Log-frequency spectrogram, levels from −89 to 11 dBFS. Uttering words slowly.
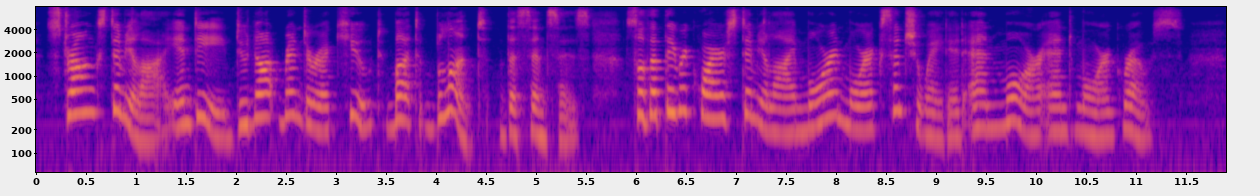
Yes: slow, 125 wpm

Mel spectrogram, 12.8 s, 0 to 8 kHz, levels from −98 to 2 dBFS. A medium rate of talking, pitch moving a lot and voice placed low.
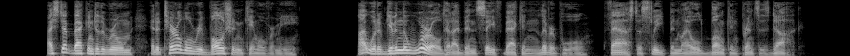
Yes: average, 165 wpm; wide, 8.9 semitones; very low, 95 Hz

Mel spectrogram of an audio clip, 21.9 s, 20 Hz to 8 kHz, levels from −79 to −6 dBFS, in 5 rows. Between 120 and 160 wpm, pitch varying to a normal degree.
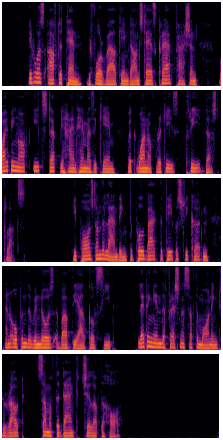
No: average, 170 wpm; average, 3.5 semitones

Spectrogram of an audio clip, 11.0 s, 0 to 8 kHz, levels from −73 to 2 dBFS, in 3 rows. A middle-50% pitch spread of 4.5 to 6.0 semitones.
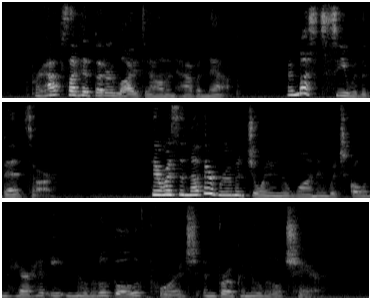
Yes: average, 4.9 semitones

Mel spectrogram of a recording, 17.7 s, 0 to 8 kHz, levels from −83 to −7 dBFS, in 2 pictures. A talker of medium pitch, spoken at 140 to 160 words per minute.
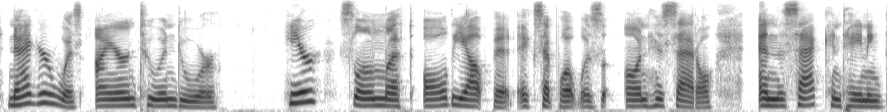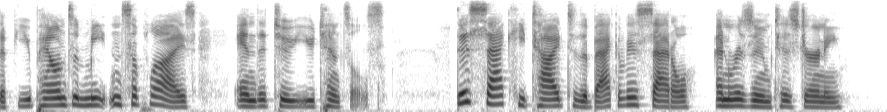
Yes: medium, 170 Hz; average, 155 wpm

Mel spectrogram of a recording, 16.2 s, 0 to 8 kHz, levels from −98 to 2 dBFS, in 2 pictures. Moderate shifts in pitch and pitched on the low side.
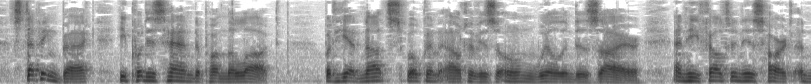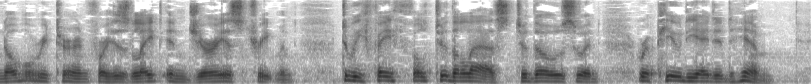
Yes: average, 4.6 semitones; low, 110 Hz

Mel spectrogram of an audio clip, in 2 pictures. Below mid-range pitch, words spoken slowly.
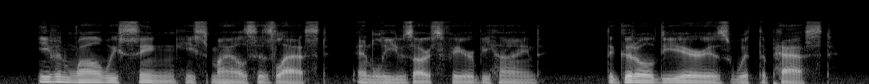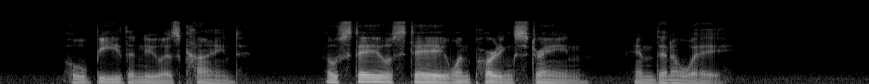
Yes: very low, 75 Hz; slow, 130 wpm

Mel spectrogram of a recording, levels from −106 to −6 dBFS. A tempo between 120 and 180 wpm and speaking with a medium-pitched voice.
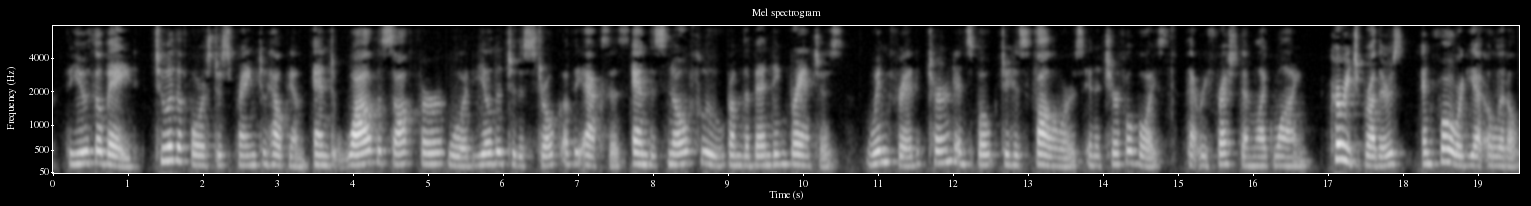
No: average, 170 wpm; high, 205 Hz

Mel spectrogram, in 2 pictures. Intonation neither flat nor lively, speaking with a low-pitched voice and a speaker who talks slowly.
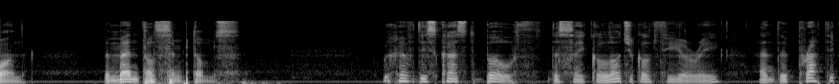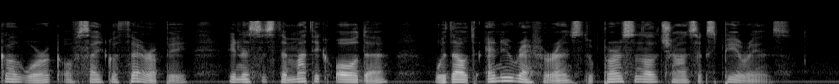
Yes: average, 4.2 semitones; low, 110 Hz; slow, 100 wpm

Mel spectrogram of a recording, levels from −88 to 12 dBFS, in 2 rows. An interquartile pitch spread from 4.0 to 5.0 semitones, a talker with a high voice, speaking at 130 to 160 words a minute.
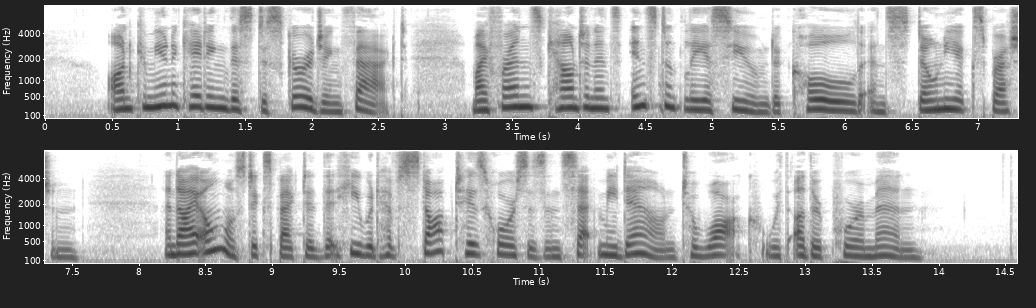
Yes: average, 4.7 semitones; high, 205 Hz; average, 150 wpm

